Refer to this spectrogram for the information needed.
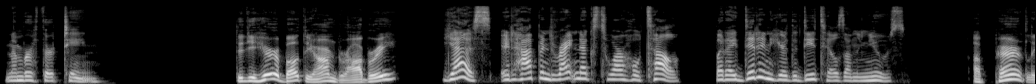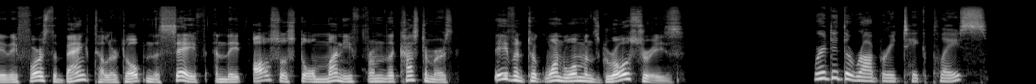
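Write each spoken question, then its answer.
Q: Where did the robbery take place?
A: At a bank next to their hotel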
